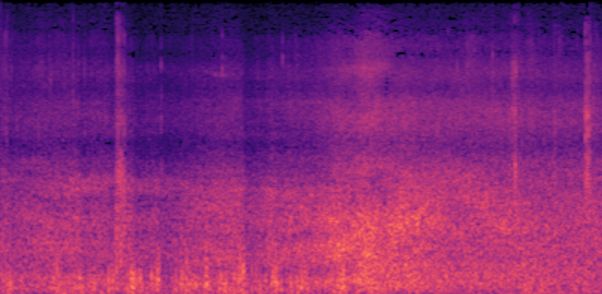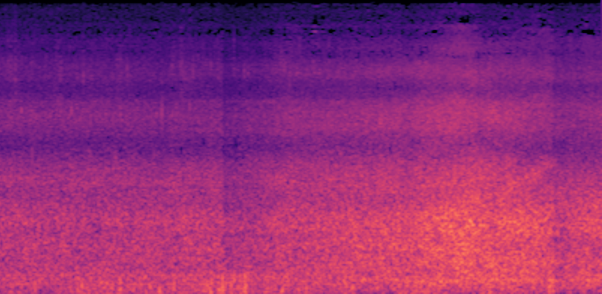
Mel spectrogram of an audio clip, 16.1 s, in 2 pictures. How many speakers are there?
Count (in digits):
0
